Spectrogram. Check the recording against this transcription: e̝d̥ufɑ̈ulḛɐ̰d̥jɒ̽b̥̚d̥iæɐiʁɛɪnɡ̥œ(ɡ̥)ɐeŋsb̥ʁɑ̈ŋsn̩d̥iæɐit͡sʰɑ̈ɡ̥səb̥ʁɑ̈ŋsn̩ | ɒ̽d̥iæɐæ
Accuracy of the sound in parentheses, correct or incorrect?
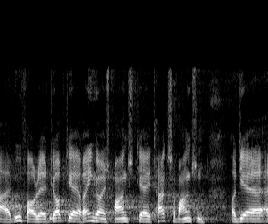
incorrect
